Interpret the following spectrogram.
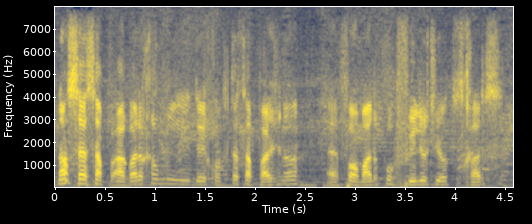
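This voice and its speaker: A man's voice: on the high side, quick pace, pushed and bright, faint music behind, poor audio. A man with a Brazilian Portuguese accent co-hosting a casual comic book review chat, rambling and correcting himself as he jokes. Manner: rambling, self-correcting, jokey. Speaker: podcast co-host.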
